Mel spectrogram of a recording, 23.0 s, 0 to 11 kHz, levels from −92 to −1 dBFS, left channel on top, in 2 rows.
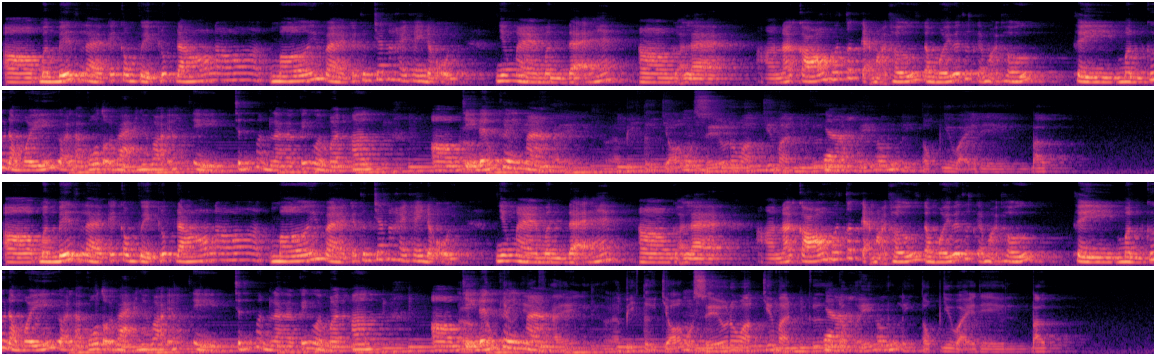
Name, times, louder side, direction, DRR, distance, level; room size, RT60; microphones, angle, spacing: voice 1, 0.0-4.6 4.9-7.2 7.6-10.3 10.7-15.3 15.8-17.1 18.3-18.6 19.7-20.5, right 1 dB, 10° right, 3 dB, 0.9 m, -25 dB
sound 1, 12.2-20.6, right 1 dB, 50° right, 1.9 m, -34 dB
voice 2, 16.1-22.0, right 3 dB, 85° right, 7 dB, 1.1 m, -34 dB
21.0 x 8.2 x 3.1 m, 1.1 s
head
